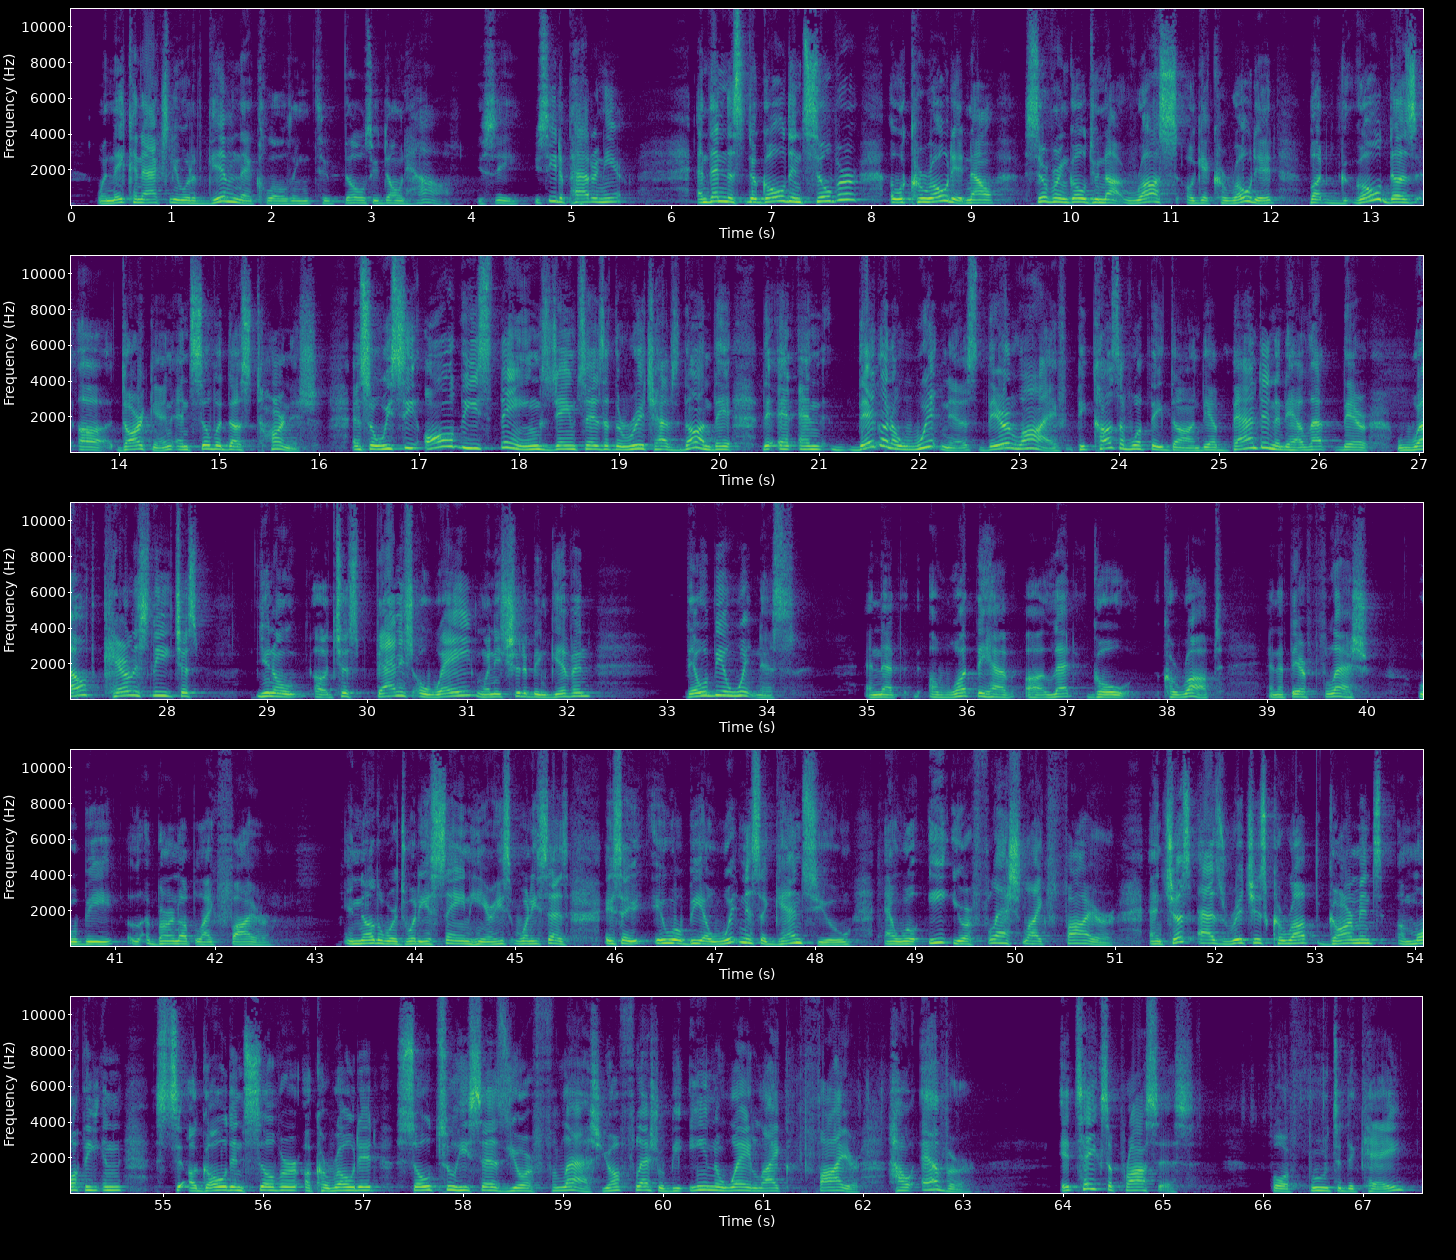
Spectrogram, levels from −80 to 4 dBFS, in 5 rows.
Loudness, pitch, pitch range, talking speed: -17 LUFS, 175 Hz, 150-200 Hz, 170 wpm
